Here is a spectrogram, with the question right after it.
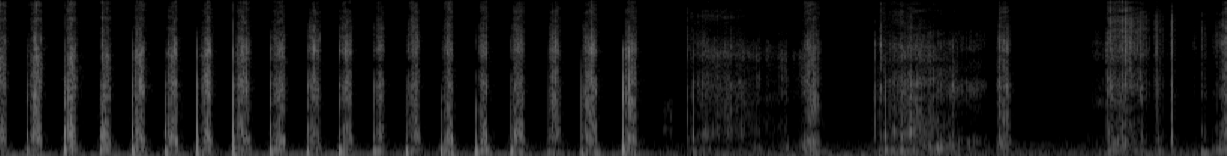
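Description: A bamboo ear pick scratches a round, flat, solid cork coaster disc held at the right ear of a binaural microphone. A quick, fairly regular run of short, crisp scratches gives way to longer, softer, hissing scrapes with bright, high texture and some low rumble underneath.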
